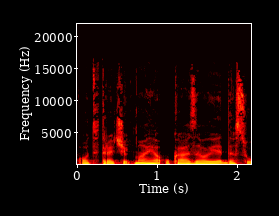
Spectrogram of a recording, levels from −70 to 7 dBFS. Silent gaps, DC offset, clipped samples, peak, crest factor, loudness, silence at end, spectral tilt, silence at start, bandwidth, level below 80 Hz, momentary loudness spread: none; under 0.1%; under 0.1%; -8 dBFS; 14 dB; -22 LUFS; 0 s; -6.5 dB/octave; 0.05 s; 16 kHz; -48 dBFS; 4 LU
